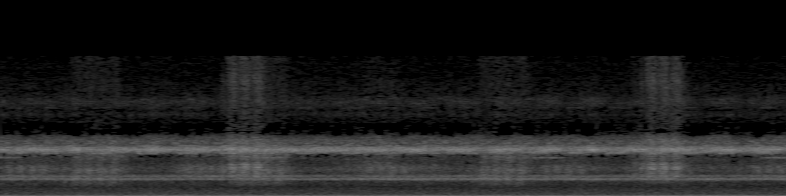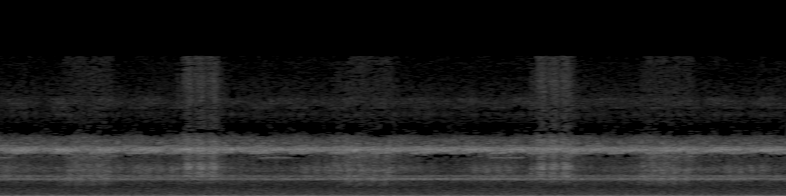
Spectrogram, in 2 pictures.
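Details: Crickets keep up a dense, ringing high trill without pause, with louder bursts recurring about every two to three seconds and a steady low rumble underneath.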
